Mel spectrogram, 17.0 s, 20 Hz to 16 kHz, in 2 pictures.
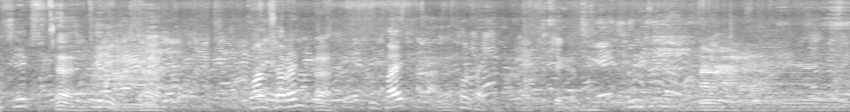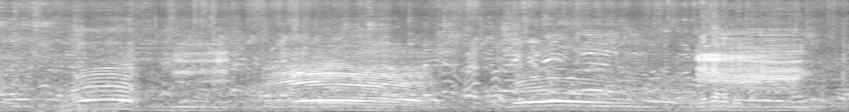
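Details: Sahiwal bull calves at Ambari livestock market in Parbatipur, Dinajpur, Bangladesh, on 5 May 2025, where cattle are bought and sold. Several drawn-out, rising-then-falling moos come through amid steady crowd chatter and bargaining voices.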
